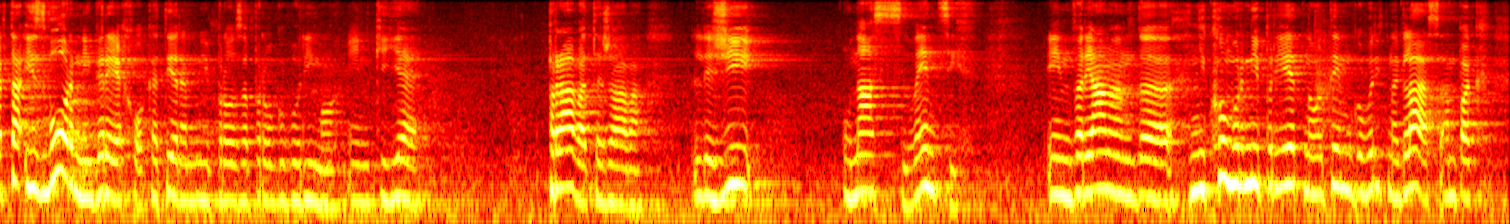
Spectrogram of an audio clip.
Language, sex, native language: Slovenian, female, Slovenian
